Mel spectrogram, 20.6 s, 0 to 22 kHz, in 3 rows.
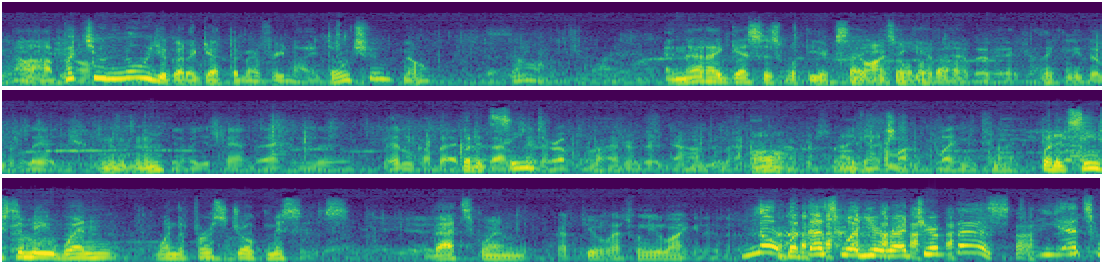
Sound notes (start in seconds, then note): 18.5 laughter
